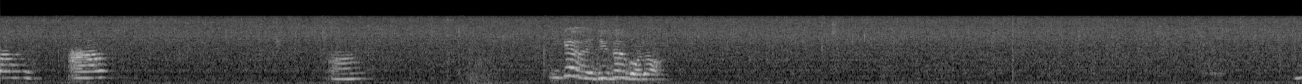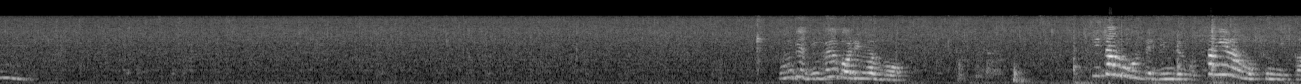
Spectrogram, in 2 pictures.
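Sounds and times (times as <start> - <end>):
shrimp sizzling on a grill pan: 0.0 - 26.0
person humming: 12.9 - 13.5.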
